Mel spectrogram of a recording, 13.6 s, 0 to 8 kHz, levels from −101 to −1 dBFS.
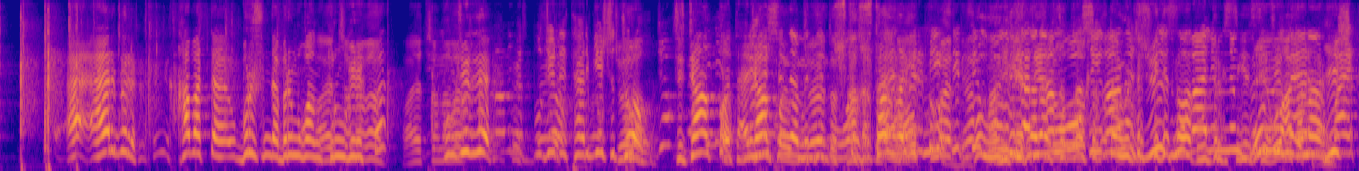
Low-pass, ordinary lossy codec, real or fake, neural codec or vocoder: none; none; real; none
